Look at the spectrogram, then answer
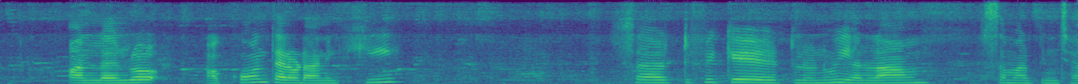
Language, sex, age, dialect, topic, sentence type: Telugu, male, 18-24, Utterandhra, banking, question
